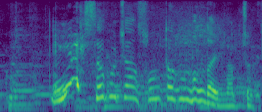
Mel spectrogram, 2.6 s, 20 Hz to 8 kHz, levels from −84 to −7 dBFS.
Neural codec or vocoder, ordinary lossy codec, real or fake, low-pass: codec, 16 kHz, 4 kbps, X-Codec, HuBERT features, trained on balanced general audio; none; fake; none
